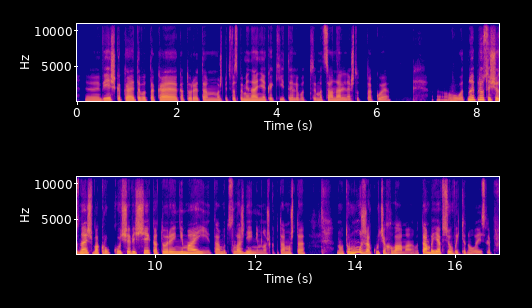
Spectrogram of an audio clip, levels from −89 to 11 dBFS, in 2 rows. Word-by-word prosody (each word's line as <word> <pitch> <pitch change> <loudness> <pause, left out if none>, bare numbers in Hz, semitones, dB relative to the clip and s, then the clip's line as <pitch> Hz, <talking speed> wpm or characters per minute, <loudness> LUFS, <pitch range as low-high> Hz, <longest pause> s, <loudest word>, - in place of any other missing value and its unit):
э, 170 -2 -7
вещь 215 +6 +1
какая-то 185 -2 0
вот 170 -1 -4
такая, 160 -2 +2
которая 160 -1 -5
там, 145 -1 -5
может 145 -1 -9
быть, 155 - -15
воспоминания 155 -2 -2
какие-то 140 -1 -9
или 140 0 -7
вот 140 0 -14 0.2
эмоциональное 140 -2 -3
что-то 140 +1 -12
такое. 145 0 -8 0.9
Э, - - -14
вот. 160 -7 -7
Ну 230 - +5
и - - +4
плюс 260 0 +2
еще, 225 -1 +3
знаешь, 230 +1 +5
вокруг 195 +5 +1
куча 215 -1 +3
вещей, 210 +7 +3
которые 180 -1 +3
не 185 +1 +2
мои, 210 -7 +3
там 175 0 -1
вот 170 0 -9
сложнее 200 -3 0
немножко, 145 -1 -11
потому 155 0 -5
что, 155 -1 -2 0.7
ну, 170 - -4
от 155 - -6
у - - +6
мужа 230 - +4
куча 185 -3 -3
хлама, 140 -5 -1
вот 155 +1 -18
там 255 +1 +8
бы 230 - +4
я 215 -1 +6
всё 200 -1 +2
выкинула, 145 -3 -7
если 135 +1 -7
б - - -22
165 Hz, 175 wpm, -20 LUFS, 145-195 Hz, 0.9 s, там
